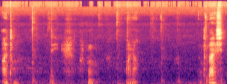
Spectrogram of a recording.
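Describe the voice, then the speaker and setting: A man giving casual, rambling gameplay commentary full of fillers, sometimes dropping into quiet murmurs. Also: slow pace, slight background noise. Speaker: gaming video creator. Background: mouse and keyboard clicks.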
